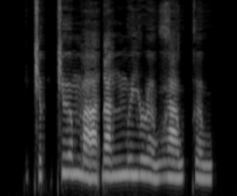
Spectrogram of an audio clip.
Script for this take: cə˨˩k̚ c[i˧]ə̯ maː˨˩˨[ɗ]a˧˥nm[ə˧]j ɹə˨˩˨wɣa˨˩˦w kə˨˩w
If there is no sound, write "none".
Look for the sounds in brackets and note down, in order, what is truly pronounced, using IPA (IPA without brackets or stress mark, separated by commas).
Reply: ɨ˧, ɗ, ɨ˧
